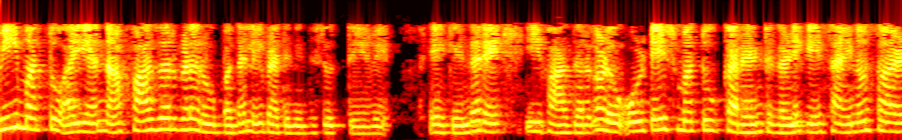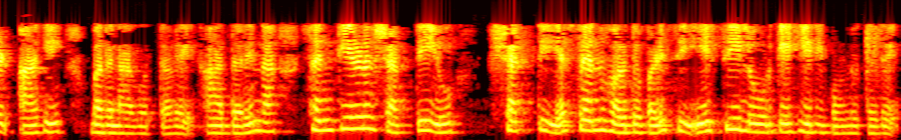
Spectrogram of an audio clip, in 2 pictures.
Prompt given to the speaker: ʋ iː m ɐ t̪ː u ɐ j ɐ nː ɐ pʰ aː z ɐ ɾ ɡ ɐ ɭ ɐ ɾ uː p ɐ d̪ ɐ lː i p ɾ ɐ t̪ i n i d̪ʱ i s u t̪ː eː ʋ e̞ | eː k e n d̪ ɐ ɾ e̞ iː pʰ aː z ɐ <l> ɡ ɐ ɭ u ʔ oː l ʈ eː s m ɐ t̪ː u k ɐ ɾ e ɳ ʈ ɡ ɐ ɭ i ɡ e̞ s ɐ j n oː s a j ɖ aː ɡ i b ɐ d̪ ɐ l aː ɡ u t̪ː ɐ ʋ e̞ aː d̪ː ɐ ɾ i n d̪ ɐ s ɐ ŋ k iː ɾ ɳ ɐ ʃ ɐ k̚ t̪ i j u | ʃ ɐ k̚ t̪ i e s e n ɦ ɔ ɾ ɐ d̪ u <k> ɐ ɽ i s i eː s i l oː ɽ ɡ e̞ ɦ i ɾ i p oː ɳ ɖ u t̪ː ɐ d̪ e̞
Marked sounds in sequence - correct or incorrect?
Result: incorrect: ɾ, incorrect: p

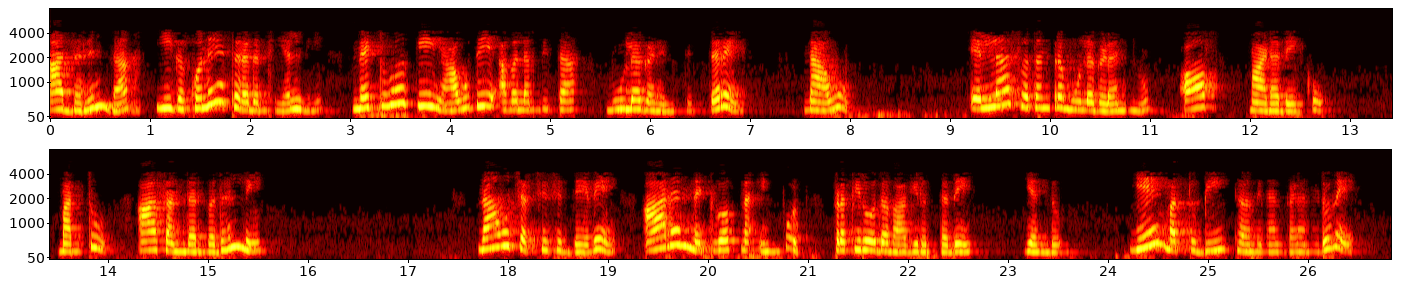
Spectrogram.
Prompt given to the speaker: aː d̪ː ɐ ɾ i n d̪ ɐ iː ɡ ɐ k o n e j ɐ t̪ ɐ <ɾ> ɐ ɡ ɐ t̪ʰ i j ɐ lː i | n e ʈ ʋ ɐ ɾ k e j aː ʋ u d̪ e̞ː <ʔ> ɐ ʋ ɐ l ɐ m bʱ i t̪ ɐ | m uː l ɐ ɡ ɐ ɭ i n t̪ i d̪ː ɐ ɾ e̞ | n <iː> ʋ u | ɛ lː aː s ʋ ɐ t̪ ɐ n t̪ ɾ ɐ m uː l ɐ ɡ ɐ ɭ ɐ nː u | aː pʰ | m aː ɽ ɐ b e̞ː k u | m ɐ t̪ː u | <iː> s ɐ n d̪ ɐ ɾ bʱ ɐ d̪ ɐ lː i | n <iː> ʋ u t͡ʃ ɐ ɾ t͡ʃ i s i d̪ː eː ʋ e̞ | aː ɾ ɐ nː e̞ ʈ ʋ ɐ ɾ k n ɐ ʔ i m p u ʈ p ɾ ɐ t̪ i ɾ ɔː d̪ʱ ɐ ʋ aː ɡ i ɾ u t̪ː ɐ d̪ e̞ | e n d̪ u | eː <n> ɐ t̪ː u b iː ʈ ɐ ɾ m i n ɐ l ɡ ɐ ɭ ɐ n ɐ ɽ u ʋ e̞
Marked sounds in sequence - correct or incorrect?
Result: correct, correct, incorrect: aː, incorrect: aː, incorrect: aː, incorrect: m

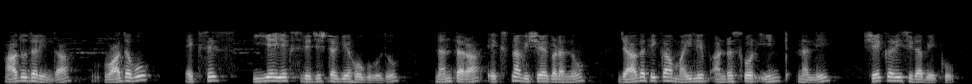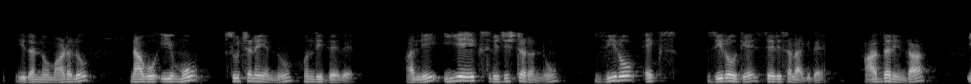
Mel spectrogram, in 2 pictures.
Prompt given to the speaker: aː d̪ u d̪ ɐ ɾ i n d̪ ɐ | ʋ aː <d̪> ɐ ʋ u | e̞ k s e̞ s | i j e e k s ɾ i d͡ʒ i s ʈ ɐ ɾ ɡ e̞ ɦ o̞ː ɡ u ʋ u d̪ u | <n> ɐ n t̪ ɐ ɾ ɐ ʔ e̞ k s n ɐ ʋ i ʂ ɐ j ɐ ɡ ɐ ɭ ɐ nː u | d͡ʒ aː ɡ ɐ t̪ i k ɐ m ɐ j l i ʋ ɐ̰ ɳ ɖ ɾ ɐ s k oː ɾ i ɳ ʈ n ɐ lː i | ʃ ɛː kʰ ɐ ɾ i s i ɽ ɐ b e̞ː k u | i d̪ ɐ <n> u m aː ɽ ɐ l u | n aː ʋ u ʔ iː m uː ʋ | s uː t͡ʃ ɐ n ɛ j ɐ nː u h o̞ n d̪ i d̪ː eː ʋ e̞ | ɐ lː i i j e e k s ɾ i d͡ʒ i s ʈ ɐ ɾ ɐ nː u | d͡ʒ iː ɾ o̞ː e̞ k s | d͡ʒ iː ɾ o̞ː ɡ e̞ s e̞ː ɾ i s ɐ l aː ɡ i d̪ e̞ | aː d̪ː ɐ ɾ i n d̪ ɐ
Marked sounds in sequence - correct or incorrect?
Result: correct, correct, incorrect: nː

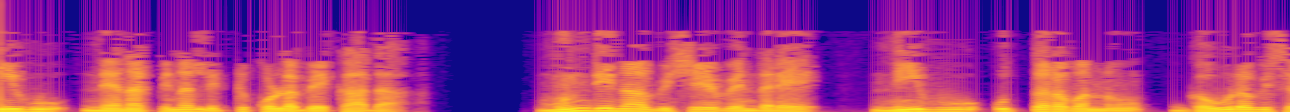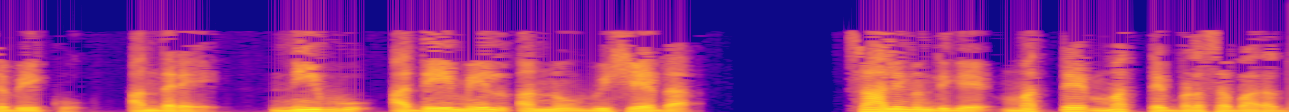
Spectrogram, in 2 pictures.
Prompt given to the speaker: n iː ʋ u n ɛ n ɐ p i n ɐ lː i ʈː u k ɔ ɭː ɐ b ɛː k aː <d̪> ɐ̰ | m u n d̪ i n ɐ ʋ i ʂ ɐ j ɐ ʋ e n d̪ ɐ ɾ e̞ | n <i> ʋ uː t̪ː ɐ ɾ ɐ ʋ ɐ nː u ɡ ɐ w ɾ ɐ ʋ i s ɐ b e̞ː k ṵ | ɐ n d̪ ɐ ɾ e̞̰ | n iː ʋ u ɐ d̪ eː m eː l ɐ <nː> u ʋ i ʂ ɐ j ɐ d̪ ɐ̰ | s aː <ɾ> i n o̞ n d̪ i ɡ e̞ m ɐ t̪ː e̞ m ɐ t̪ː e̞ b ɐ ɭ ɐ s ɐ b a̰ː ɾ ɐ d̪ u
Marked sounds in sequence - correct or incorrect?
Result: correct, incorrect: iː, correct, incorrect: l

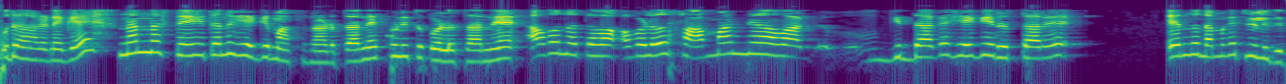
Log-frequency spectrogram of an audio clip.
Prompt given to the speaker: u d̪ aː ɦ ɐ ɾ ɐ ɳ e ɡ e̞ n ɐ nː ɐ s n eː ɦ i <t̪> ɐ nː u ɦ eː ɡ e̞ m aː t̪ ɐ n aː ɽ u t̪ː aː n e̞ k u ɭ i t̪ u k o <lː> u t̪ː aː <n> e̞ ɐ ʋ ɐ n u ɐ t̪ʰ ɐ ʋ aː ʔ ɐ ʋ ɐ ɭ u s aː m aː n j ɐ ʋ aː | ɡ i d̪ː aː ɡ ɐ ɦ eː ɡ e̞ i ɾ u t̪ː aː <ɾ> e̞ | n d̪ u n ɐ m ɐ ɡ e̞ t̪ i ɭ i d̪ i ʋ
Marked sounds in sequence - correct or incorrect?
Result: correct, incorrect: ɭː, correct, correct

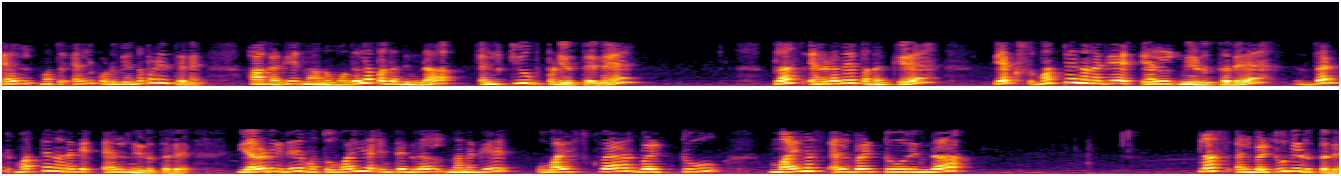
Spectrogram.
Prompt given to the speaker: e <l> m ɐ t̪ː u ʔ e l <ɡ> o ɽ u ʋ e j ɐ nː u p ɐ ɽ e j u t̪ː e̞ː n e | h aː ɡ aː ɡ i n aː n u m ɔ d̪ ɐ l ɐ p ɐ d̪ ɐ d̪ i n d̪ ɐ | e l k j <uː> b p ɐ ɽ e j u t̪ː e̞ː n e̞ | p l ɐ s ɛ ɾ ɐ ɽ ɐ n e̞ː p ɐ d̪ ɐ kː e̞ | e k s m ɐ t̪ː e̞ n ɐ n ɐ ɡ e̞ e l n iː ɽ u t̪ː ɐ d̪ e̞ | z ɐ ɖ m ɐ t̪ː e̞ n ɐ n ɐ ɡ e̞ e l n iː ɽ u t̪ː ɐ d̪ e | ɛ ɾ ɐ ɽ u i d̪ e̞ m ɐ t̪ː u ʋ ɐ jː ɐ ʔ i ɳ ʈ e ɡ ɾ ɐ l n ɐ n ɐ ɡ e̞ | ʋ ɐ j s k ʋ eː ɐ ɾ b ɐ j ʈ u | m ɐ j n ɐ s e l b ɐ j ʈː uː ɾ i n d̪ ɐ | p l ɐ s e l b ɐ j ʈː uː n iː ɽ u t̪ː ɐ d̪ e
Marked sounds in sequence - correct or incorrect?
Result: correct, incorrect: k, correct

